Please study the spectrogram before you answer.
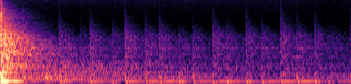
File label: Orchestral Perc, Timp FX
